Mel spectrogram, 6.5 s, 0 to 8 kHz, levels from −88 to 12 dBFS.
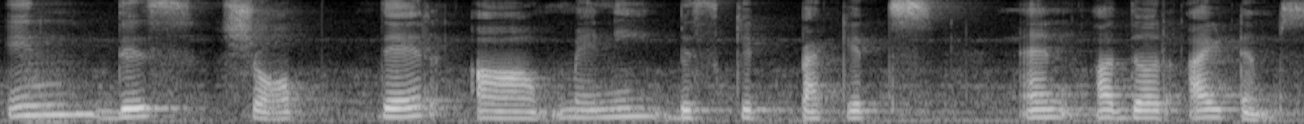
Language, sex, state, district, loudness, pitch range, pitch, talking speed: English, female, Maharashtra, Mumbai Suburban, -18 LUFS, 165-195 Hz, 180 Hz, 100 wpm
